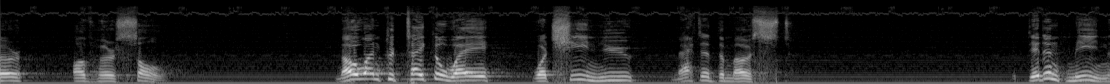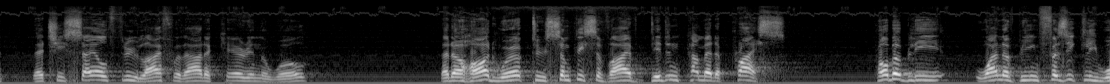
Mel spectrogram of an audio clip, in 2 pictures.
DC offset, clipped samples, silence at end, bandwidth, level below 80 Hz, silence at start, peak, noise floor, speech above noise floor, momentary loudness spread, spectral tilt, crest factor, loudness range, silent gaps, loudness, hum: under 0.1%; under 0.1%; 0 s; 16.5 kHz; -44 dBFS; 0 s; -2 dBFS; -43 dBFS; 24 dB; 14 LU; -5 dB/octave; 20 dB; 8 LU; none; -20 LUFS; none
